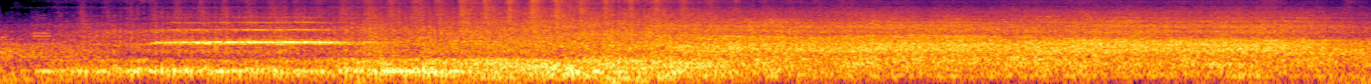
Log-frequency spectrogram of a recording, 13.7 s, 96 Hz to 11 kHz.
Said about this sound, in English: Our train rests for 50 minutes at Challow to take on water.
